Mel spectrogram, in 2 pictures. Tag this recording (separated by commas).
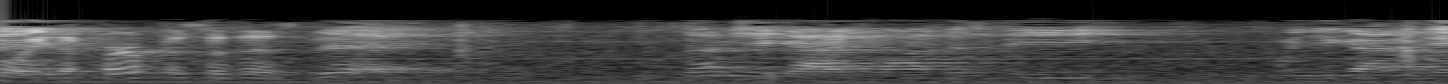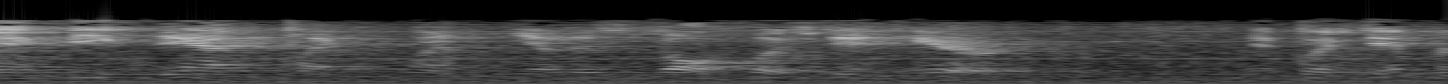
Speech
